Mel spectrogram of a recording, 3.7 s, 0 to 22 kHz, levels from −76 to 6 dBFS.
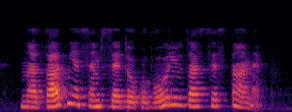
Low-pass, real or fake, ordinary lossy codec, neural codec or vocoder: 19.8 kHz; real; AAC, 24 kbps; none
